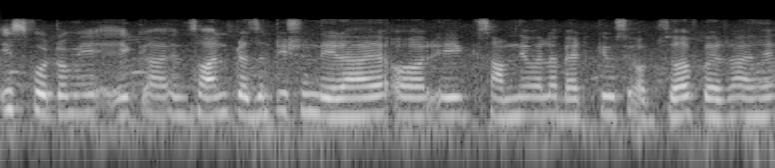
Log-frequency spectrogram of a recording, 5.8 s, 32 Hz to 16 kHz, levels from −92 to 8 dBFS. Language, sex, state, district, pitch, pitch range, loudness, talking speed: Hindi, female, Delhi, New Delhi, 220 Hz, 215-230 Hz, -17 LUFS, 205 wpm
